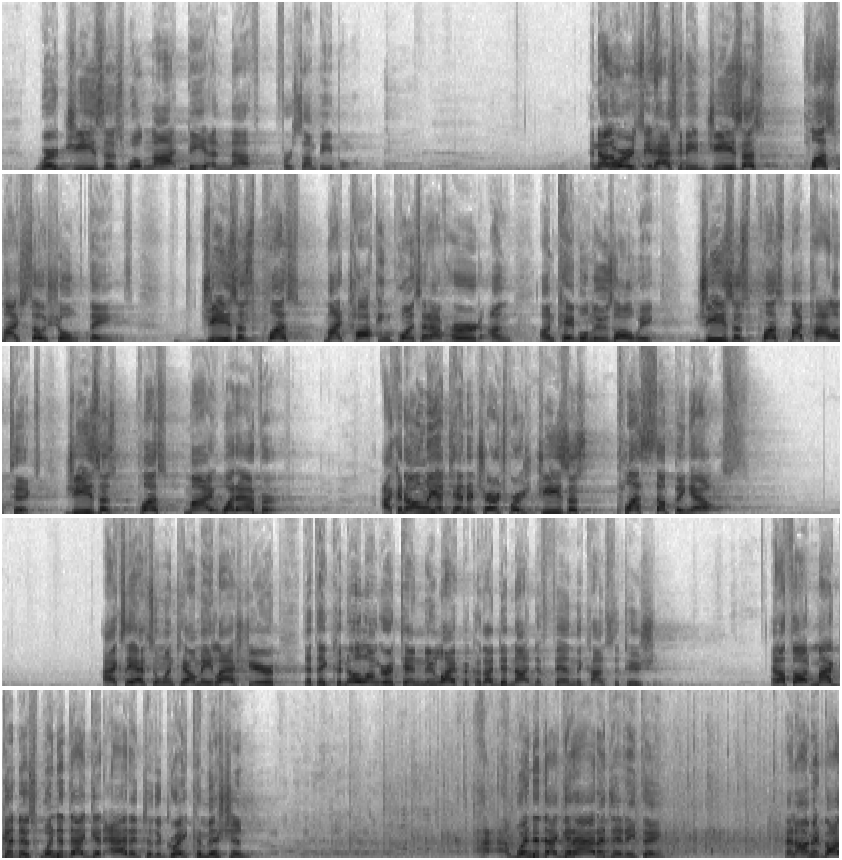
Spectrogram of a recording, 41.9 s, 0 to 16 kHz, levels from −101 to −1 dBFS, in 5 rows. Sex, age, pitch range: male, 40-59, 220-295 Hz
